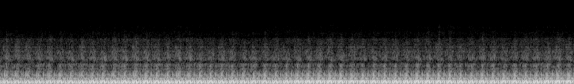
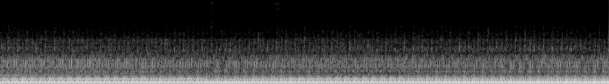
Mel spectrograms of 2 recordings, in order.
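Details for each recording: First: Chevrolet Camaro 2SS V8 idle: uneven, choppy beat with slight stumbles in the lope; owner blames StabiliTrak being on for the misfiring and sputtering, cause unconfirmed; misfire at idle. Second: Dodge Charger Scat Pack V8 cold start: deep, steady, even lumpy rumble with no knocks or ticks, loud exhaust; normal cold start.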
